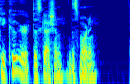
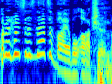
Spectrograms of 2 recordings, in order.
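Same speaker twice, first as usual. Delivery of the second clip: very high, exasperated disbelief; incredulous; 14 semitones higher than usual. Real, not acted. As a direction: squeak out total disbelief. Incredulous at vaccination plan.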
